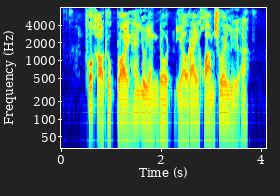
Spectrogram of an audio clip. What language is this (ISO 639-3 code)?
tha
